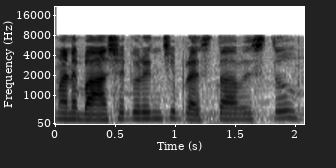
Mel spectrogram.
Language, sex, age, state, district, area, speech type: Telugu, female, 30-45, Andhra Pradesh, Anakapalli, urban, spontaneous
